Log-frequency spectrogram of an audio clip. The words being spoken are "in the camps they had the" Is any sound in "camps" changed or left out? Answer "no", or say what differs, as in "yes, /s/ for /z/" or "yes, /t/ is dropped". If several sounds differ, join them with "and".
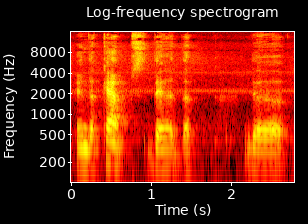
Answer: no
